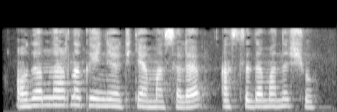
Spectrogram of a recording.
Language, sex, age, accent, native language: Uzbek, female, 18-24, Qashqadaryo, Uzbek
